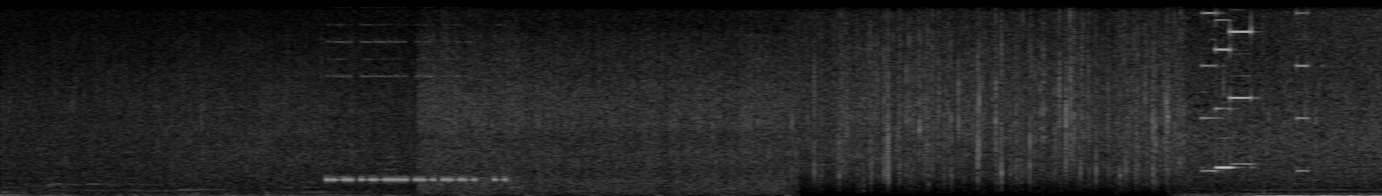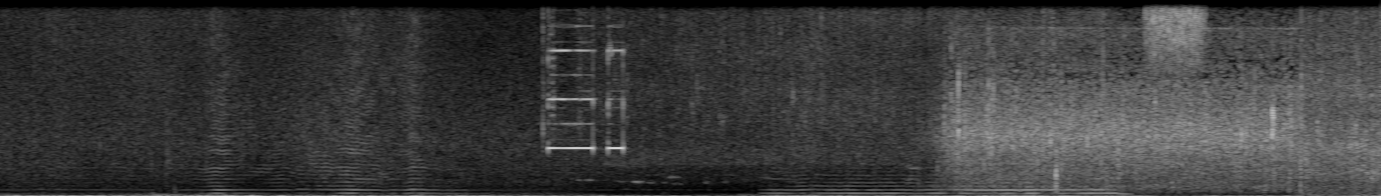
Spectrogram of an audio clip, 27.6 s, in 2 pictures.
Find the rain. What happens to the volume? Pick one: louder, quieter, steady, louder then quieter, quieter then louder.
louder.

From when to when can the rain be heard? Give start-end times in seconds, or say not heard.
0.0-27.5.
